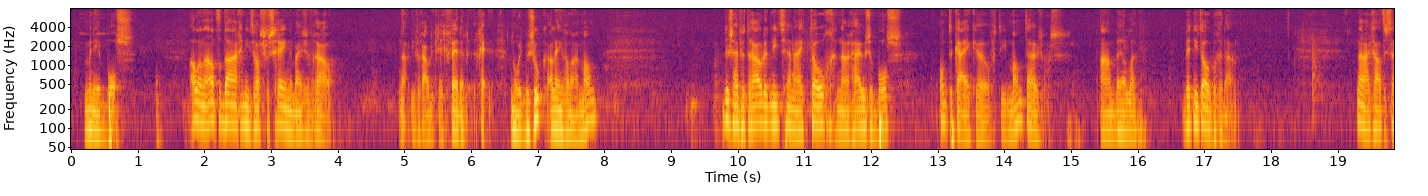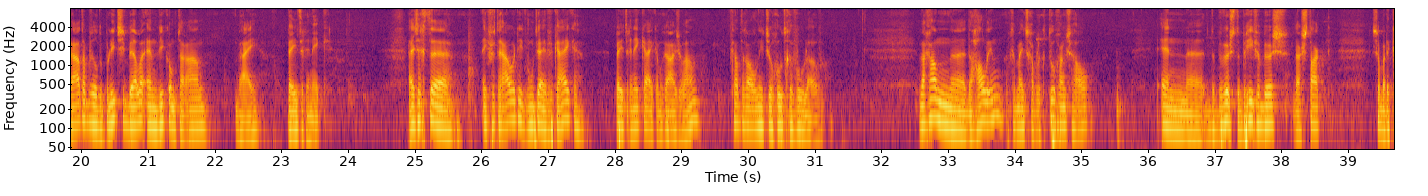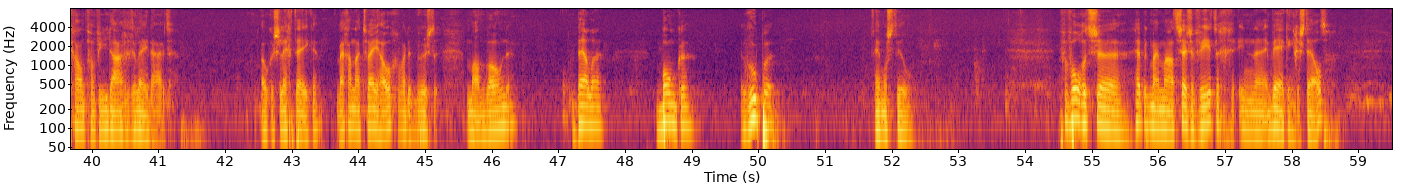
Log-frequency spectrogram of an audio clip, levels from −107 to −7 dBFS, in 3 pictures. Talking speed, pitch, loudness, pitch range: 150 wpm, 100 Hz, -23 LUFS, 90-115 Hz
